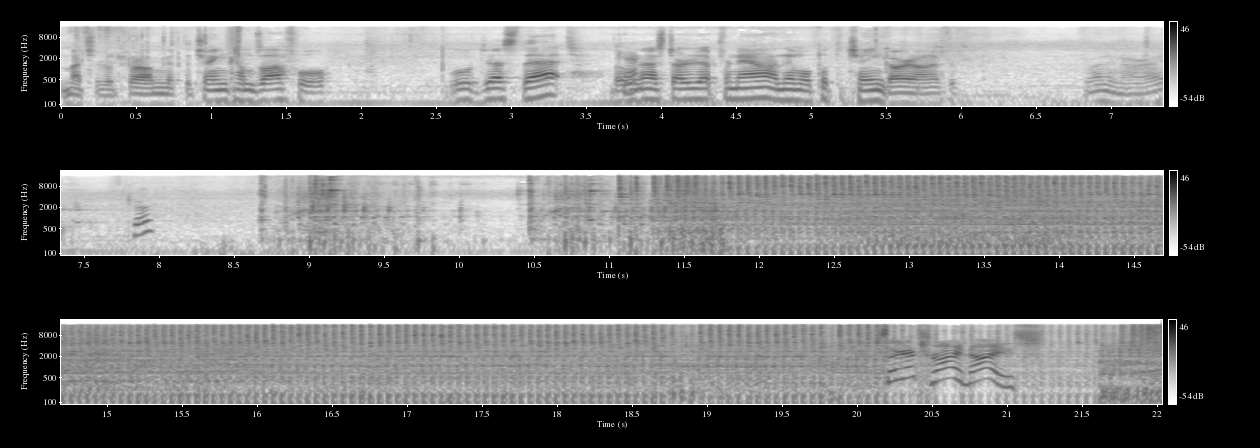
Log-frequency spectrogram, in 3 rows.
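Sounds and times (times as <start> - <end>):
small engine cranking and running: 8.7 - 22.0.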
